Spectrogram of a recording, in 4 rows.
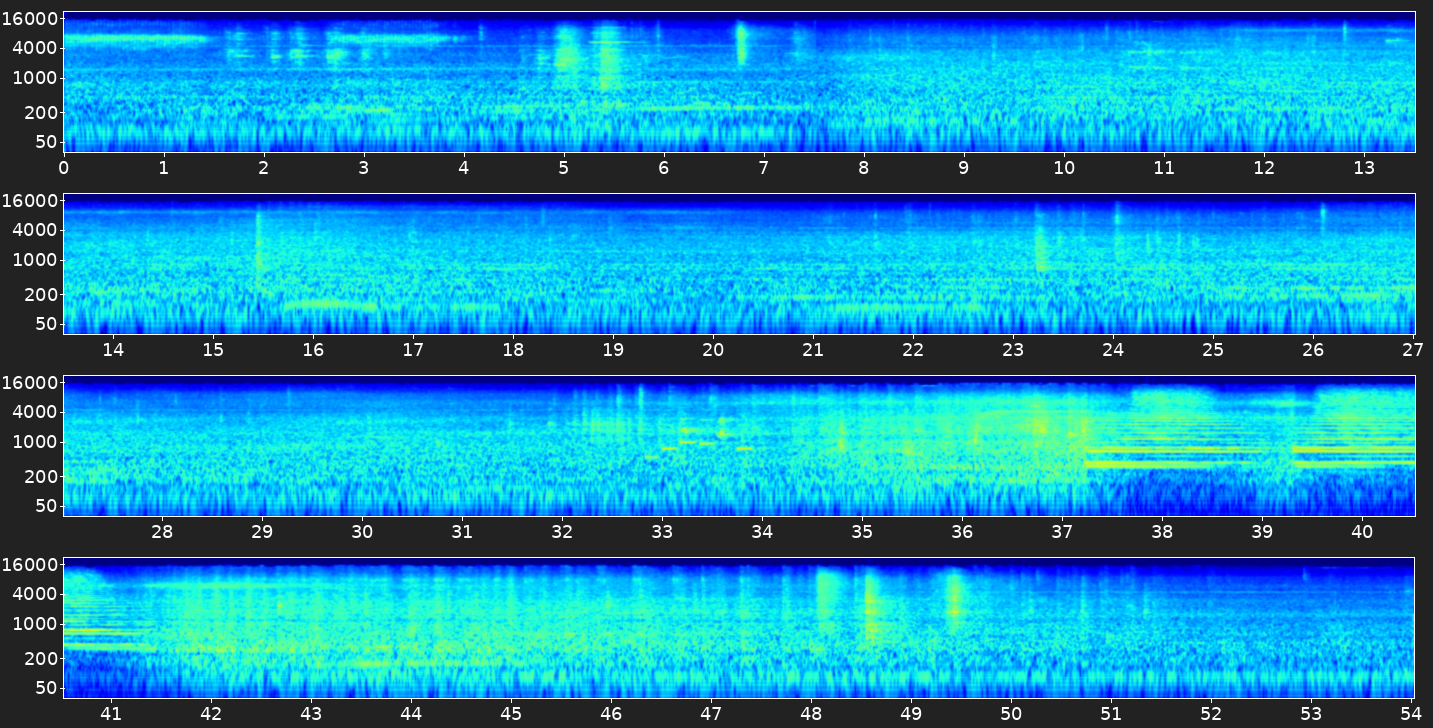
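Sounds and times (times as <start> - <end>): freight train rumbling and rattling: 0.0 - 54.0
train cars clanking: 1.6 - 3.3, 4.5 - 7.6, 31.3 - 52.1.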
